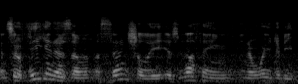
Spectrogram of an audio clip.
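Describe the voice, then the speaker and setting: Against noticeable background noise, a man with an American accent talks fairly quickly in a fairly high pitch with ordinary pitch variation. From Massachusetts, US. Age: 70s. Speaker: vegan author and speaker. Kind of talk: rally keynote speech. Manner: casual, with fillers.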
